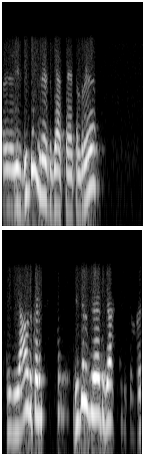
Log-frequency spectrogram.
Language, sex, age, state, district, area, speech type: Kannada, male, 60+, Karnataka, Vijayanagara, rural, conversation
